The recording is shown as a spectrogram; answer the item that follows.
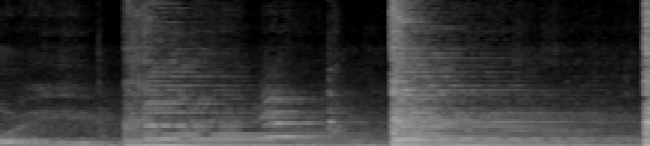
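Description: Acoustic guitar strummed in a live hall. Two chords are struck about two seconds apart, about a second in and past two and a half seconds, and each rings on and fades.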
